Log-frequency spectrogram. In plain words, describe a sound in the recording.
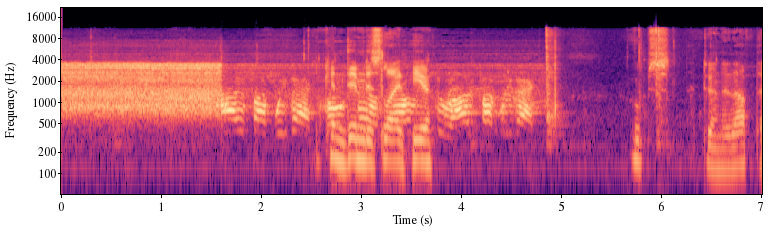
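A switch clicks on a radio.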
